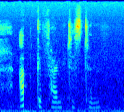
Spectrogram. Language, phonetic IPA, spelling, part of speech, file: German, [ˈapɡəˌfaɪ̯mtəstn̩], abgefeimtesten, adjective, De-abgefeimtesten.ogg
- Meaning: 1. superlative degree of abgefeimt 2. inflection of abgefeimt: strong genitive masculine/neuter singular superlative degree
